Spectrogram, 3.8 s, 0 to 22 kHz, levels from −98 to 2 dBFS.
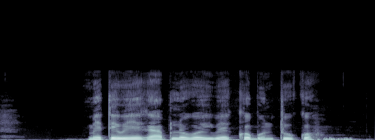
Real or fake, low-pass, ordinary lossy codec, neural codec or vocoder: real; 10.8 kHz; none; none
